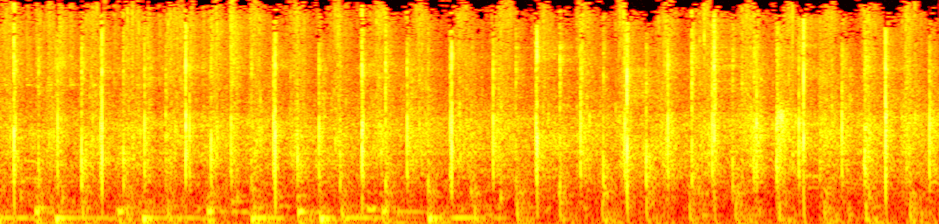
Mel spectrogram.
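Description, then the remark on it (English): A crowd claps hands together in a fast, steady double-time rhythm, the sharp claps loud and even, with a low humming tone underneath during the first half. “I want you guys to clap your hands, but I want you to do it double time.”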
